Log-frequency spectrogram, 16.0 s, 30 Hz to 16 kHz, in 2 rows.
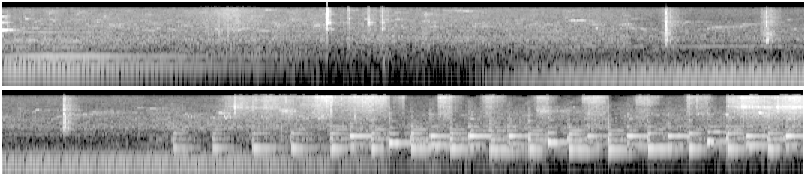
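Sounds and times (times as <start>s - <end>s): low steady drone: 0.0s - 3.2s, 4.8s - 16.0s
sharp ticks: 6.6s - 6.8s, 7.6s - 7.8s, 8.6s - 8.8s.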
